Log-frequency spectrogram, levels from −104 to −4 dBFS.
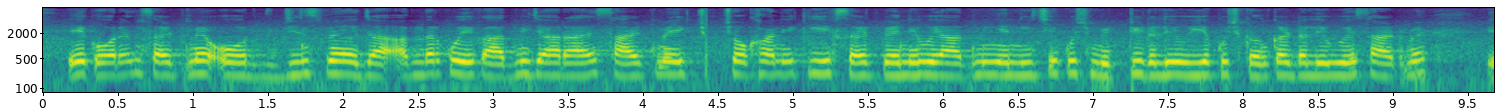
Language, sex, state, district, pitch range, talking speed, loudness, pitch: Hindi, male, Uttar Pradesh, Deoria, 200-220 Hz, 265 wpm, -14 LUFS, 210 Hz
